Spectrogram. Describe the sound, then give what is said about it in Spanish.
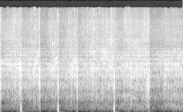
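A crowd claps steadily in a dense, continuous wash of applause welcoming a guest, with a few sharper individual claps standing out. It's fairly loud, and no one speaks. “Bienvenido, un fuerte aplauso.”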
